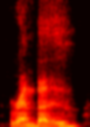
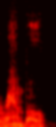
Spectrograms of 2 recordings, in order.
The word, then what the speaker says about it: Rambeau: I've been saying her name wrong for the last 30 years, by the way. I think I've been putting too much of a French spin on it. Rambeau. And they just call her Rambeau.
